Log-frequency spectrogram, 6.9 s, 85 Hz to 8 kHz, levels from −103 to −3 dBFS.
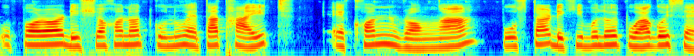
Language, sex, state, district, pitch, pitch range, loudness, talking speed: Assamese, female, Assam, Hailakandi, 210 Hz, 195-220 Hz, -18 LUFS, 95 wpm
